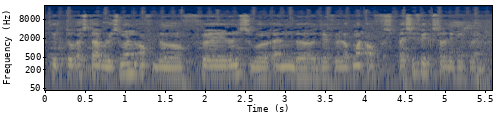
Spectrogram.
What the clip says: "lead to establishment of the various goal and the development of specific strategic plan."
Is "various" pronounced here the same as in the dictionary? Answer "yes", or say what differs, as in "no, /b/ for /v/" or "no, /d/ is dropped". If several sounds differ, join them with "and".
no, /f/ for /v/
